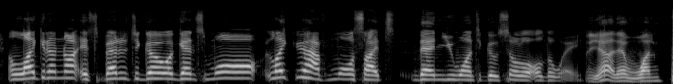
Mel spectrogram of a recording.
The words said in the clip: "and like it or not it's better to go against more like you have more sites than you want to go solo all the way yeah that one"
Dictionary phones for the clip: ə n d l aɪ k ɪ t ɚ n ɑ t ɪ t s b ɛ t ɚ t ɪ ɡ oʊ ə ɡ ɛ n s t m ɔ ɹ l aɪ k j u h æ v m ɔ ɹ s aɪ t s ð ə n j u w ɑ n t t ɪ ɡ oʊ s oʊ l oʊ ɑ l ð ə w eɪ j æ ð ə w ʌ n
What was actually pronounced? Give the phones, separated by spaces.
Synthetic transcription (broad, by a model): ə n l aɪ k ɪ t ɚ n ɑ t ɪ t s b ɛ t ɚ t ɪ ɡ oʊ ə ɡ ɛ n s t m ɔ ɹ l aɪ k j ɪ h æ v m ɔ ɹ s aɪ t s ð ə n j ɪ w ɑ n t t ɪ ɡ oʊ s oʊ l oʊ ɑ l ð ə w eɪ j æ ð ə w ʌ n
